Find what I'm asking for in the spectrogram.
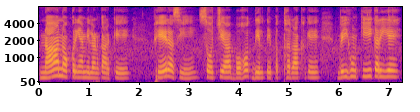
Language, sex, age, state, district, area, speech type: Punjabi, female, 45-60, Punjab, Mohali, urban, spontaneous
